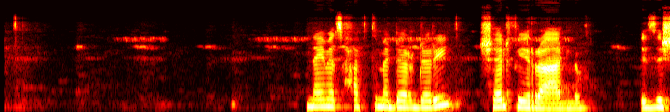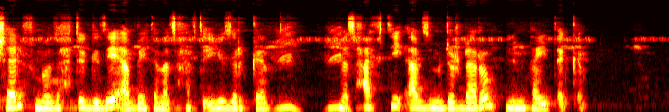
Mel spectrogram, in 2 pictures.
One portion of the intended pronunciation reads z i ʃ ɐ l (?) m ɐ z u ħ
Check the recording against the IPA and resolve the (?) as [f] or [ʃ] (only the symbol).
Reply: f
